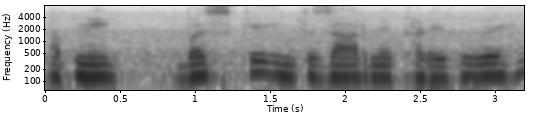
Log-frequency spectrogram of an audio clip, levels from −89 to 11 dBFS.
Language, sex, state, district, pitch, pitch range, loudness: Hindi, male, Maharashtra, Mumbai Suburban, 130 Hz, 125-135 Hz, -15 LUFS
